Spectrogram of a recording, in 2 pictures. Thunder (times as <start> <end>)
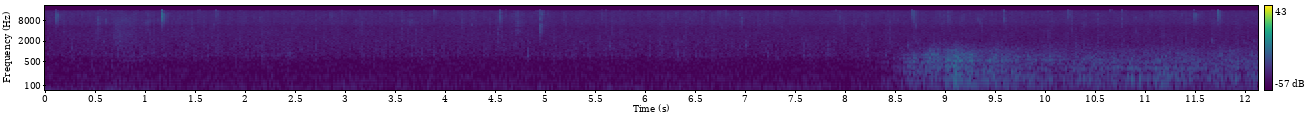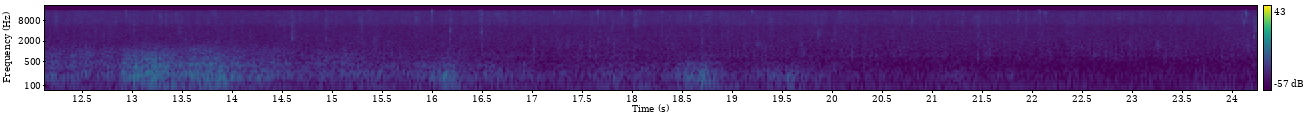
8.5 16.9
